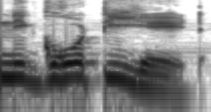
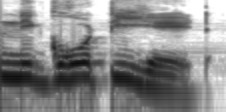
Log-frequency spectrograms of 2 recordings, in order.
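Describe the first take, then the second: First: The middle consonant is a hard t sound. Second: The same.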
